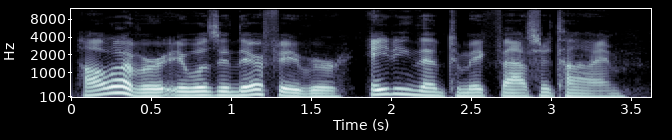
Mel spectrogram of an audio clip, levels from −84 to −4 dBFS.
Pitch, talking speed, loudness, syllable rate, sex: 140 Hz, 200 wpm, -15 LUFS, 5.2 syllables/s, male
